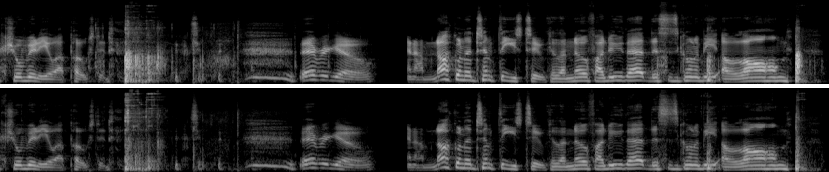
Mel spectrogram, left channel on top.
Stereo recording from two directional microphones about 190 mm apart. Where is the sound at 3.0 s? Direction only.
15° right (ahead or behind); by 7.9 s 40° right (ahead or behind).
